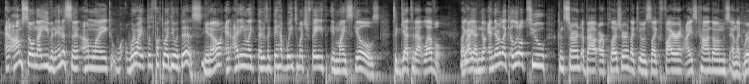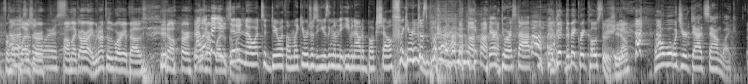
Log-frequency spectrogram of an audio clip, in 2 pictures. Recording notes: Enjoy our live show recorded in front of a fun, rowdy crowd at the Museum of Sex Play Lounge.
